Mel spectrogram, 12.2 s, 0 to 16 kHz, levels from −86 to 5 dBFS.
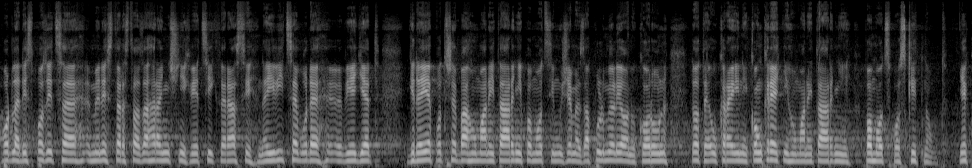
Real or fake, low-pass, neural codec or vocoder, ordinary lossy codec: real; 14.4 kHz; none; Opus, 32 kbps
